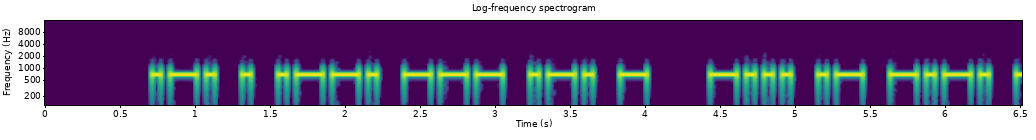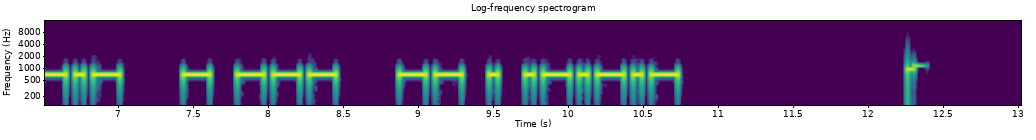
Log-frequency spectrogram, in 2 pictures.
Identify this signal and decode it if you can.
Morse code, heard as a keyed tone, about 19 wpm, 700 Hz. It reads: REPORT BACK TO ME.
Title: Sentences from Top 1000 Words - Review Part 6 - 20wpm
